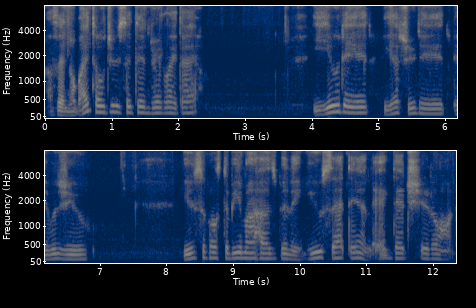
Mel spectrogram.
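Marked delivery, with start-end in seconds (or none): 0.4-2.3 high-pitched protest with rising end; retold indignant retort. Wife argues back in retold quarrel. 4.0-12.3 mock accusing husband. Imitates husband's accusing comeback.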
